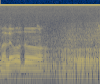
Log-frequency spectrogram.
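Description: A man speaking for about the first second, then about a second of rushing noise from a passing vehicle before the speech resumes.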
